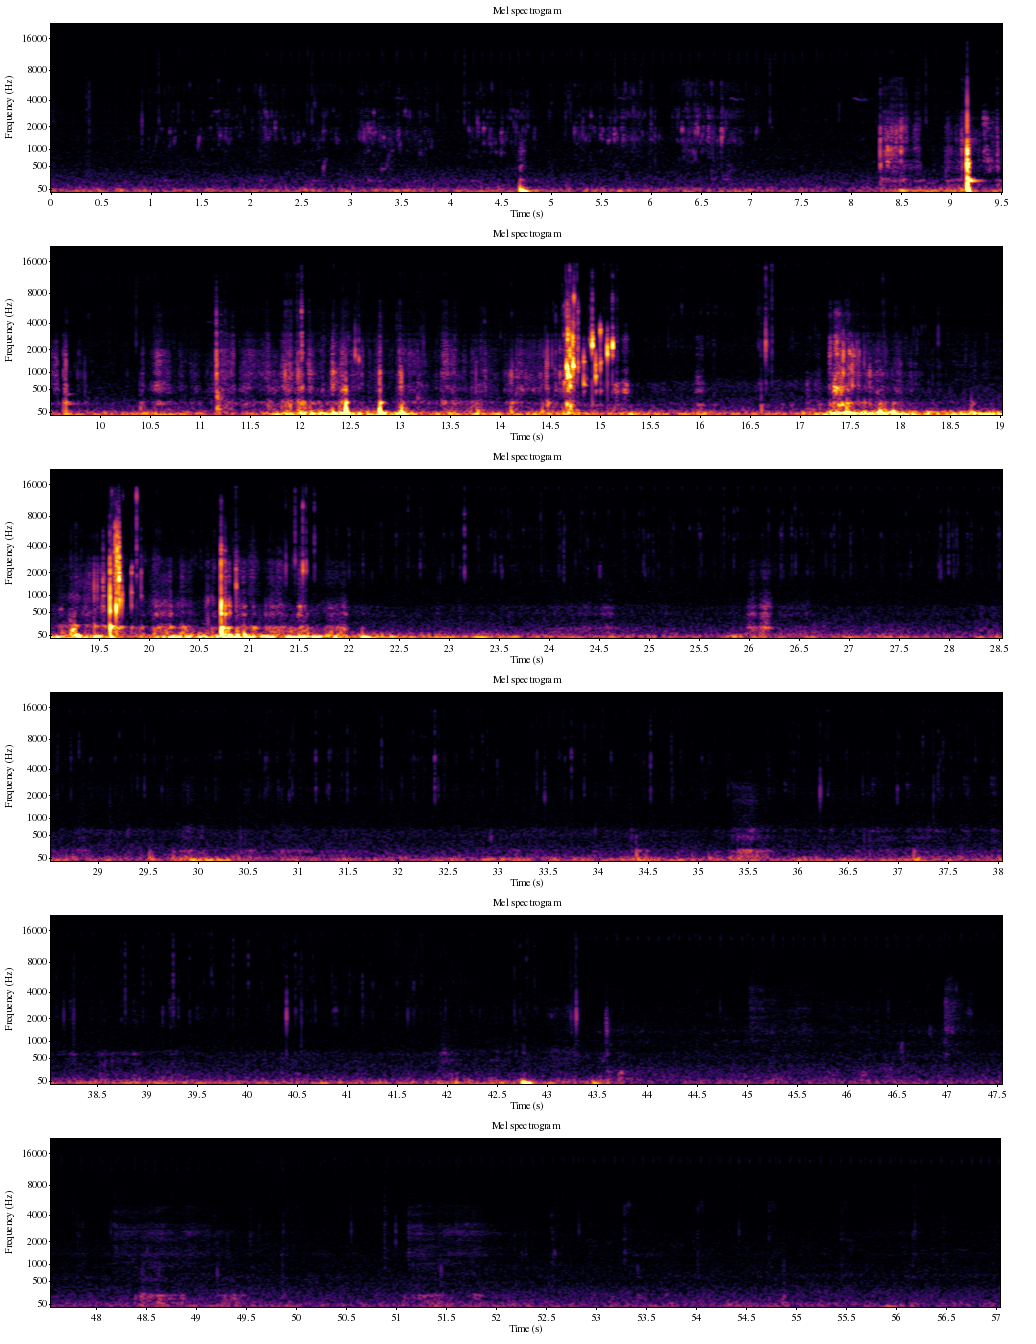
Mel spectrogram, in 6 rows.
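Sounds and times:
water sloshing and splashing: 1.0 - 6.9, 8.3 - 18.3, 19.1 - 22.0.

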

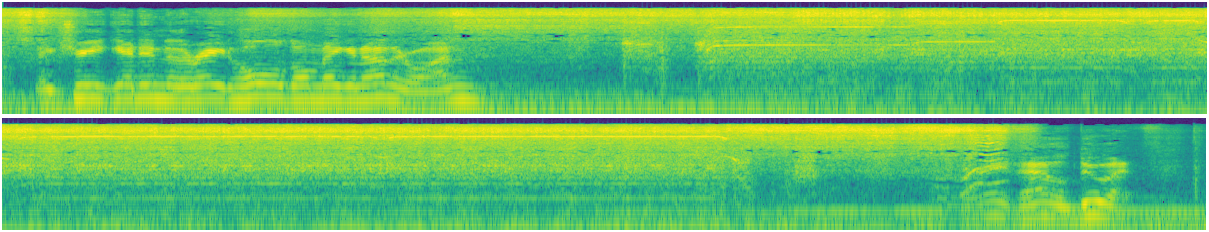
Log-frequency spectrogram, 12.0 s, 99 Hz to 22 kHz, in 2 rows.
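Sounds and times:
cordless drill high whine: 2.3 - 11.2.

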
